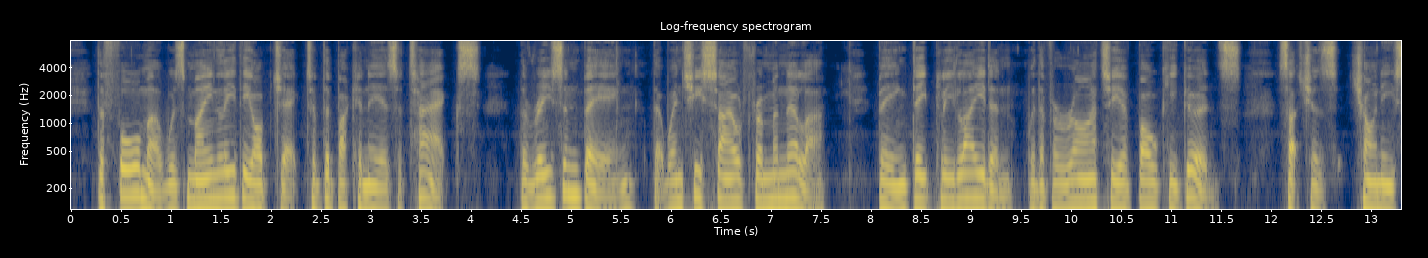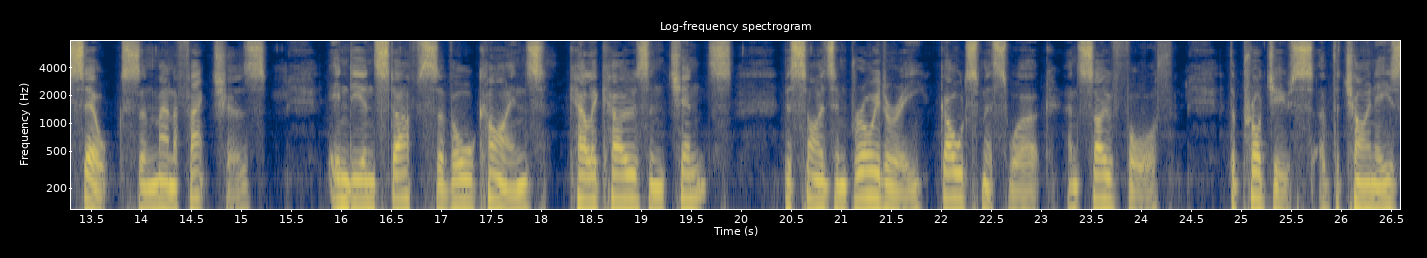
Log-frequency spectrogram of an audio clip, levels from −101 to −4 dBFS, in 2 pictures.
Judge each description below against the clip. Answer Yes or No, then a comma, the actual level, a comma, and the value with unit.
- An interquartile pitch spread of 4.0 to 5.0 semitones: Yes, average, 4.7 semitones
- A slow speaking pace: Yes, slow, 130 wpm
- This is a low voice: Yes, low, 120 Hz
